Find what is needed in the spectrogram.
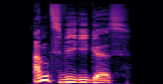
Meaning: strong/mixed nominative/accusative neuter singular of amtswegig
- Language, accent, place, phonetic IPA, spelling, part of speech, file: German, Germany, Berlin, [ˈamt͡sˌveːɡɪɡəs], amtswegiges, adjective, De-amtswegiges.ogg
